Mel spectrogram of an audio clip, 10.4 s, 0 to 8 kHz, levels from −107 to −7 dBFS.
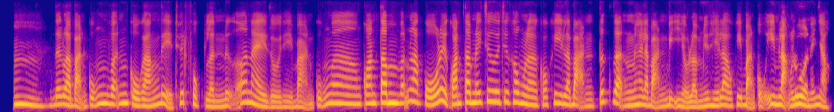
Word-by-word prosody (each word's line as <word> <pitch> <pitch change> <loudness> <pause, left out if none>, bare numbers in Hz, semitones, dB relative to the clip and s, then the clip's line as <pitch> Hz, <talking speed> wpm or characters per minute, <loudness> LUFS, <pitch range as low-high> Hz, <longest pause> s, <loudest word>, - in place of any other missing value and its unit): Ừm, 210 -5 +1 0.2
tức 210 - 0
là 205 -3 +2
bạn 175 -3 -3
cũng 230 +5 0
vẫn 235 +3 +1
cố 190 -6 0
gắng 175 +4 0
để 230 -2 0
thuyết 260 0 -7
phục 195 -6 -4
lần 155 -2 -2
nữa 215 +10 -4
này, 190 - 0
rồi 140 -1 -5
thì 145 -2 -6
bạn 140 -6 -6
cũng, 195 +7 -2
ơ, 235 -2 +1
quan 240 +1 +1
tâm 255 -1 +6
vẫn 245 +4 -3
là 295 -2 0
cố 210 +4 +3
để 290 -3 +3
quan 220 +1 +1
tâm 265 +1 +4
đấy 260 0 +3
chứ, 285 0 +1
chứ 275 0 -3
không 265 -2 +1
là 205 -3 +1
có 200 +2 -5
khi 240 +3 -1
là 215 - 0
bạn 170 -4 -3
tức 270 +8 -3
giận 195 -8 0
hay 210 0 +1
là 190 - 0
bạn 155 0 -3
bị 185 - -2
hiểu 155 -5 -1
lầm 145 +1 -2
như 175 +3 -1
thế 180 0 -1
là 195 0 0
có 180 - -3
khi 205 - -3
bạn 195 - -2
cũng - - -6
im 215 - +1
lặng 205 -3 +1
luôn 205 -1 +5
ấy 195 - -2
nhỉ? 200 - 0
210 Hz, 320 wpm, -23 LUFS, 175-245 Hz, 0.2 s, tâm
